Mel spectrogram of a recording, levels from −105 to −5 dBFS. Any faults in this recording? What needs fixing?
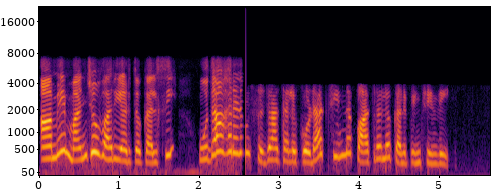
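At 2.53 s the speech fades out within a few tens of milliseconds and stays silent until 2.59 s, a 60 ms handover gap. The call was moved from one network to another, and no speech frames arrived during the switch, so that slice of speech is gone. Packet-loss concealment would fill a gap with a smeared, buzzy repeat of the previous sound. This gap is clean silence, and the audio comes back with a different bandwidth, which marks it as a network switch.

From 2.59 s to the end, there is a fallback to narrowband. Before the gap, the HD Voice wideband codec carries the upper speech range. After it, nothing above 4 kHz is left, and the speech sounds duller and also rough and raspy. That roughness points to a low narrowband coding rate, around 5.9 kbit/s. A plain low-pass filter or a poor microphone would only dull the sound. 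Here the grainy coding texture arrives along with the lost top end, and both begin exactly at the handover.

To prevent this, the handover path should keep the HD Voice codec on the new network, and the network should buffer or pre-establish the target link so that no frames are dropped during the switch.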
